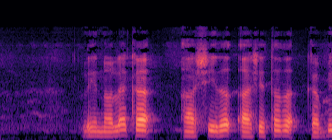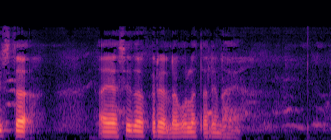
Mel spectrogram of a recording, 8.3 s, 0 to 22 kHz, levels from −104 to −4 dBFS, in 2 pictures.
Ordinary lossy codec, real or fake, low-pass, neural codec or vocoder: MP3, 48 kbps; fake; 9.9 kHz; vocoder, 22.05 kHz, 80 mel bands, Vocos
